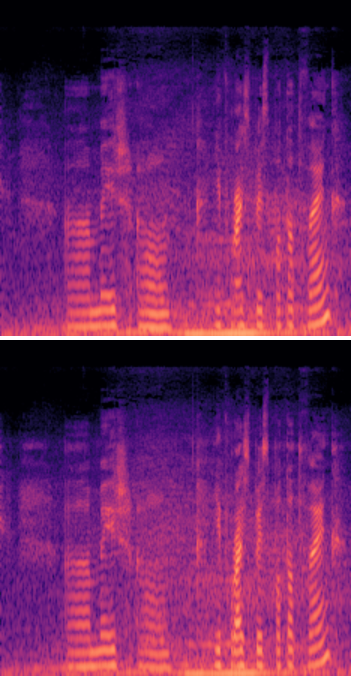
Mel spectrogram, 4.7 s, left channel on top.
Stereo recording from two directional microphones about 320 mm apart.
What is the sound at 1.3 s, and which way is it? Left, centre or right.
Speech, centre.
